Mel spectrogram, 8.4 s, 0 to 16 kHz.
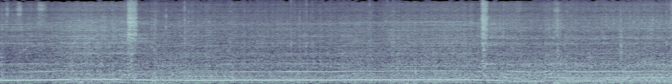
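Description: Volvo 240 rally car's engine heard from inside the cabin, running hard at steady revs. Its pitch rises briefly about a second in and drops back, then falls about six seconds in, with a sharp knock just before each drop.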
